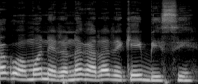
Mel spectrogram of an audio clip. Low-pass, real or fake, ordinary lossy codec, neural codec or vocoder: none; real; none; none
